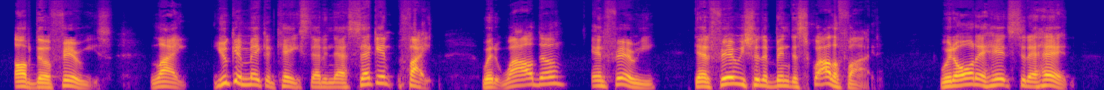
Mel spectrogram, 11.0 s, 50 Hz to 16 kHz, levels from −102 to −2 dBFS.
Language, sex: English, male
